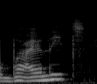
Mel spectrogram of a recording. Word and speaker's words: violet: І звертаю вашу увагу на прочитання слова violet. I all читається в is little.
